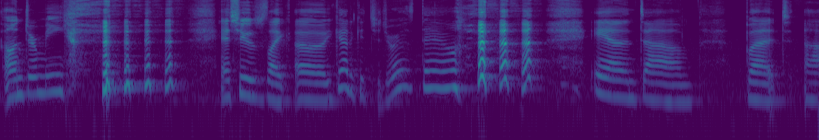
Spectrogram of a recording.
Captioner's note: laughs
